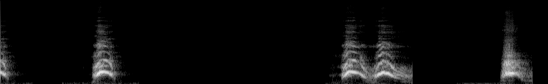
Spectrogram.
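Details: Barking dog from a collection of varied breeds, big and small: single and paired clear, tonal barks with a rising-falling pitch, spaced a second or more apart in silence.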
